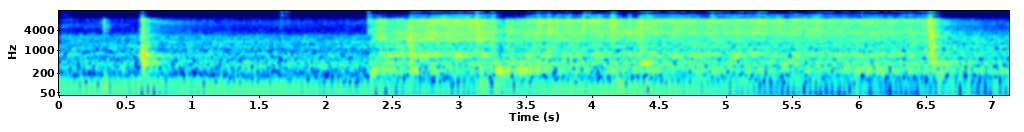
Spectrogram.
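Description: TOS-Kuřim FNK 25 milling machine's longitudinal table power feed running at its maximum feed rate: a steady mechanical whir of the feed gearing starts about two seconds in and runs about four seconds, then stops on a sharp clunk. A sharp click comes just under a second in, and a low machine hum runs underneath.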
